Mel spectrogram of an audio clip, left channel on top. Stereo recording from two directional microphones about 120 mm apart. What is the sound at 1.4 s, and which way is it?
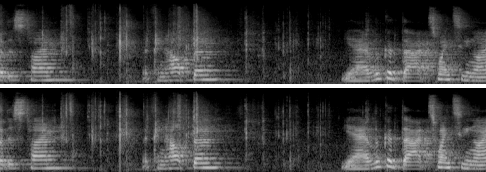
Speech, 35° right (ahead or behind).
